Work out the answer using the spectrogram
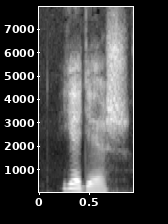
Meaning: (noun) fiancé, fiancée, intended, betrothed, affianced; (adjective) rationed
- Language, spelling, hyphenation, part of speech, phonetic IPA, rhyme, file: Hungarian, jegyes, je‧gyes, noun / adjective, [ˈjɛɟɛʃ], -ɛʃ, Hu-jegyes.ogg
